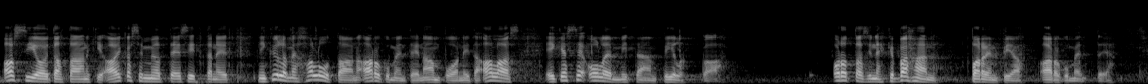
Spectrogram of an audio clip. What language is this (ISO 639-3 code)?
fin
